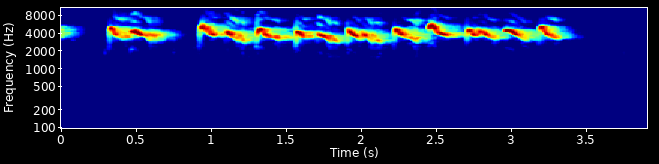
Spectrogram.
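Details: Oriental white-eye giving opening song (buka) on 11 September 2022 in wet, erratic weather; one sustained run of rapid, high, evenly paced chirps lasting about three seconds, then quiet.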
